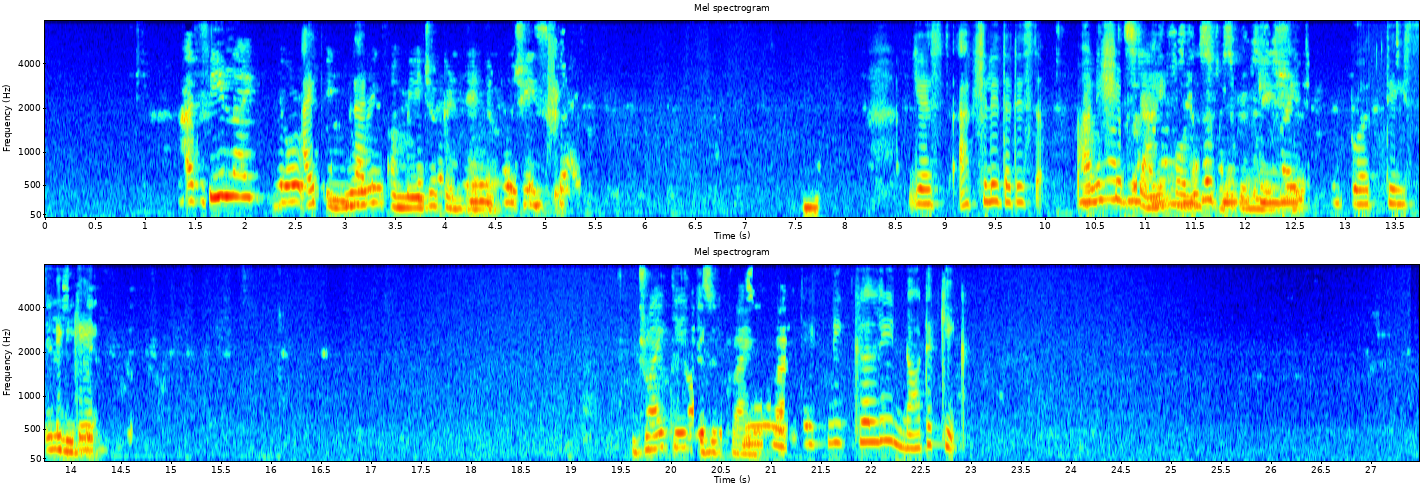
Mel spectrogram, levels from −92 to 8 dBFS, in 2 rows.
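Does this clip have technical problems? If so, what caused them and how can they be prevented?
Yes. In the background gated by the echo canceller, the room sound drops by about 14 dB for the first 0.07 s, then returns. The canceller clamped the microphone while the loudspeaker was playing. Letting the canceller converge before gating, or using gentler suppression, prevents this.

With speech suppressed in double talk, the talker dips by around 30 dB or breaks up in pieces from 1.32 to 5.47 s, 10.32 to 14.45 s and 20.18 to 22.32 s. That adds up to roughly 3 s, 1.5 s and under a second. The likely cause is the canceller failing to tell the talker from loudspeaker echo while both sides spoke, so it turned everything down. A headset or a canceller with better double-talk detection prevents it.

As an echo leak, a delayed copy of the voice trails the original by 397 to 408 ms. It is a faint scrap around 30 dB down at 2.88 to 2.93 s, and louder stretches around 10 dB down at 4.44 to 5.76 s and 10.1 to 14.96 s. 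From 19.39 to 22.2 s it is only about 5 dB below the speech. This is likely loudspeaker sound reaching the microphone on the loudspeaker side and escaping its canceller. Lower speaker volume or a headset at that end prevents it.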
